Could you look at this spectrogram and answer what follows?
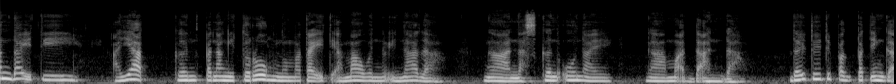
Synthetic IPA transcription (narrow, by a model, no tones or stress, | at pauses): and̪aʔɪt̪ɪ | ʔajat̪̚kɨnpanaŋɪt̪ʊɾoŋnʊmat̪ajɪt̪iʔamaːwɪnːʊ̰ʔɪnaːla | ŋanaskənʔuːnaj | ŋama̰ʔa̰d̪a̰ʔand̪a | d̪ajt̪ʊit̪ipaɡ̚pat̪ɪŋɡa̰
